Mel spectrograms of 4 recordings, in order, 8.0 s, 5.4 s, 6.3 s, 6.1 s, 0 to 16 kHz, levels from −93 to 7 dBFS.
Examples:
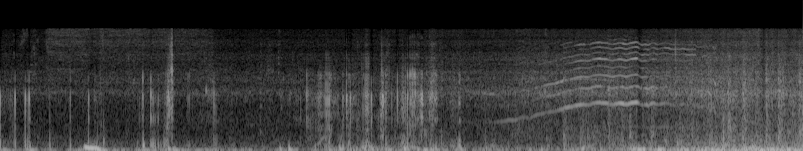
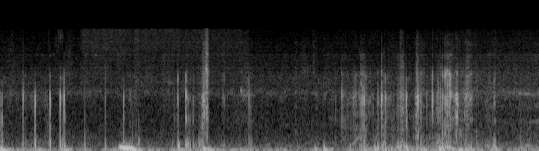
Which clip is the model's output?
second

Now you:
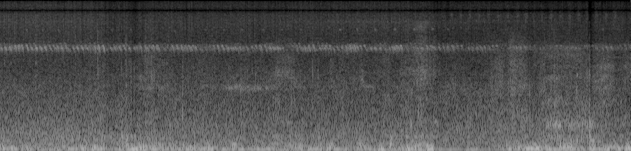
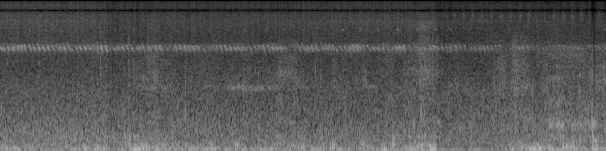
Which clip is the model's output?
first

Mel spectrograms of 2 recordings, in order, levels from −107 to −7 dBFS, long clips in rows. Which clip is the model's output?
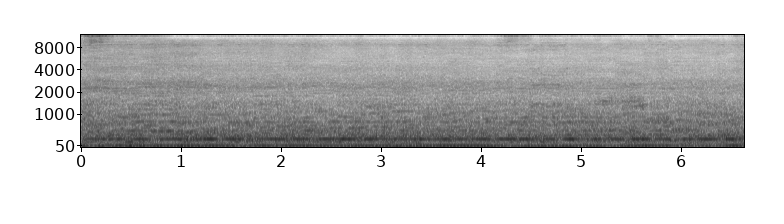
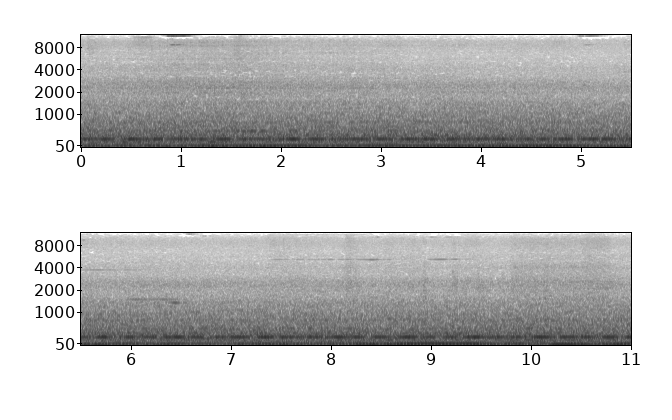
first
